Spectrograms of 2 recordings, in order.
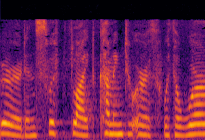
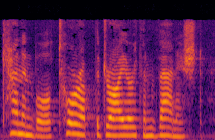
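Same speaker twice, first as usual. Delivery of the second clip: ordinary delivery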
